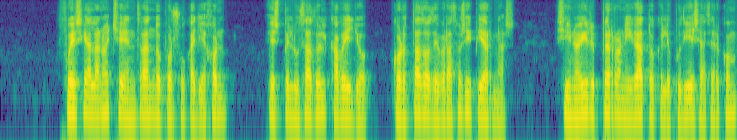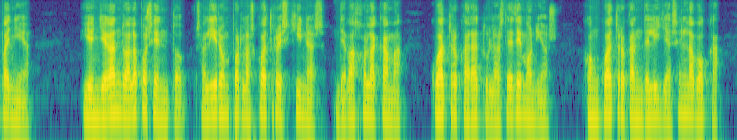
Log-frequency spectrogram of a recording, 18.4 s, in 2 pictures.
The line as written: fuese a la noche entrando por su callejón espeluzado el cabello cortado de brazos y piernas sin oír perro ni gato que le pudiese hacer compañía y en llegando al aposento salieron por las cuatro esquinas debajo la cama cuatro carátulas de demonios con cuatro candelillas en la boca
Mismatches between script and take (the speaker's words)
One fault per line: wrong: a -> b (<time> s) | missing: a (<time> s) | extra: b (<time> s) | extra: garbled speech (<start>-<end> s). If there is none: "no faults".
no faults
